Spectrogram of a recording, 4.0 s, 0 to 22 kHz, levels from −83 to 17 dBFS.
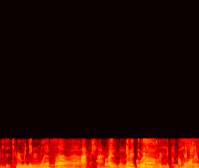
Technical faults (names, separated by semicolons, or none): echo with no canceller; packet loss with last packet repeated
